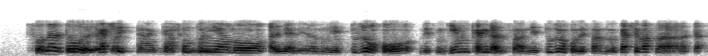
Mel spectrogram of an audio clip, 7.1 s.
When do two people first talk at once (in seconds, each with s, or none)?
0.7 s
